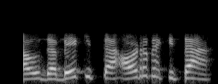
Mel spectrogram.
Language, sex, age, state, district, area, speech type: Kannada, female, 30-45, Karnataka, Shimoga, rural, conversation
